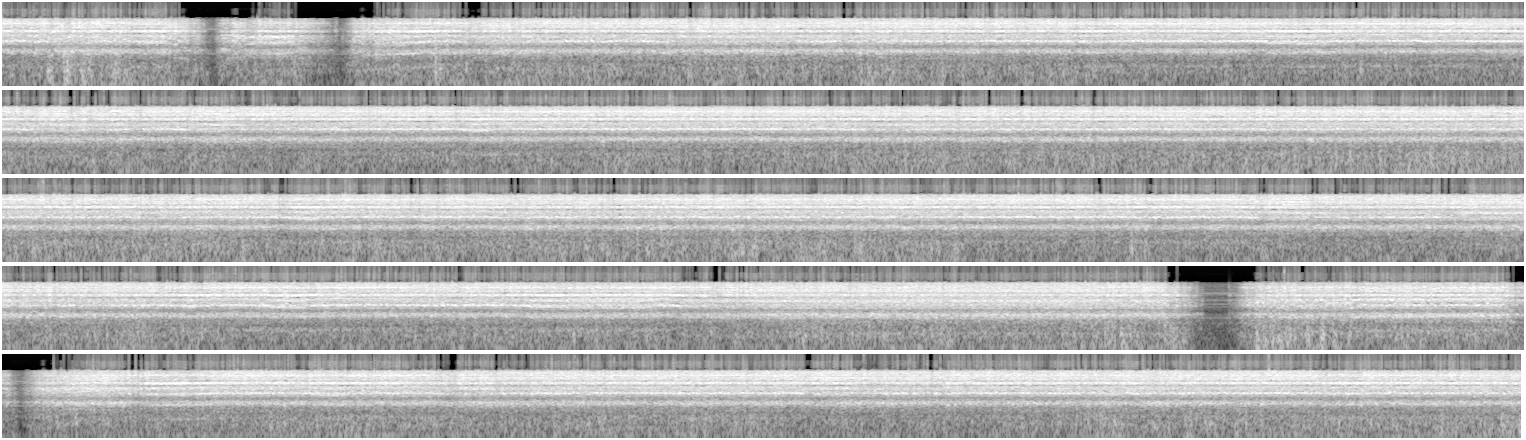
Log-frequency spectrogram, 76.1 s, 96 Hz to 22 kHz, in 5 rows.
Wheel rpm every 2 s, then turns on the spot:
210, 110, 210, 230, 230, 230, 230, 230, 230, 230, 230, 230, 230, 230, 240, 230, 220, 230, 230, 230, 230, 230, 230, 230, 230, 230, 210, 210, 170, 160, 150, 210, 220, 230, 230, 230, 230, 230.
none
